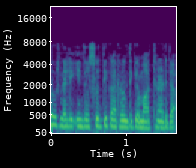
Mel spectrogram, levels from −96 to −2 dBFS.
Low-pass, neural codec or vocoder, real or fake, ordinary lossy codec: none; codec, 16 kHz, 8 kbps, FreqCodec, larger model; fake; none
